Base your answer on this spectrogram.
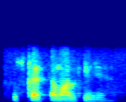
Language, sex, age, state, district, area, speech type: Urdu, male, 18-30, Delhi, Central Delhi, urban, conversation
